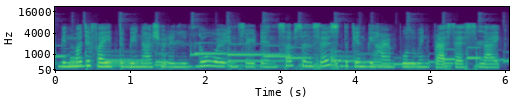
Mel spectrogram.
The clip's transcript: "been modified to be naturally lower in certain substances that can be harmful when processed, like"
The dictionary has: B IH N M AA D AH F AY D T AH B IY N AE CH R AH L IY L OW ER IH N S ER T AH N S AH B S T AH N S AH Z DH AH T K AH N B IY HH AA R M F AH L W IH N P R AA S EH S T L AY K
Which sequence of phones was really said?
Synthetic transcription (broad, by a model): B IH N M AA D AH F AY D T AH B IY N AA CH R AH L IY L OW ER IH N S ER T AH N S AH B S T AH N S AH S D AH T K AH N B IY HH AA R M F AH L W IH N P R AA S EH S L AY K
